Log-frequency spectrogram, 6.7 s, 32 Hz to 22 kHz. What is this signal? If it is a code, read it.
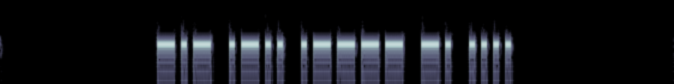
Morse code, heard as a keyed tone, about 20 wpm, 700 Hz. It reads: KL1NH
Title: Speed Racing - USA 2x2 Call Signs 17wpm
